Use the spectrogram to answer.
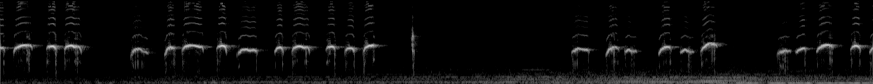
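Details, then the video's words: Pet cockatiel whistling a mash-up of songs: quick series of short clear whistled notes, some rising at the end, in two bursts separated by a pause, with a faint low hum in the background. "whistling cockatiel"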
